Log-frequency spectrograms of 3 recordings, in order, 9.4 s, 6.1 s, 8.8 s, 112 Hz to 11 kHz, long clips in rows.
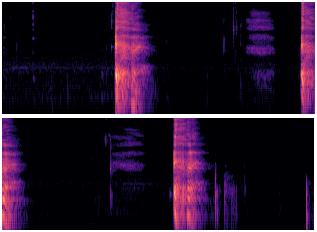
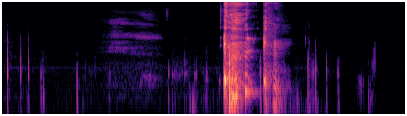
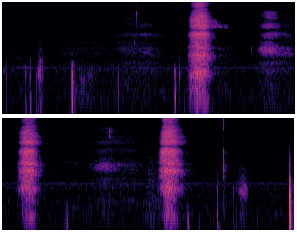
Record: {"three_cough_length": "9.4 s", "three_cough_amplitude": 32767, "three_cough_signal_mean_std_ratio": 0.18, "cough_length": "6.1 s", "cough_amplitude": 32768, "cough_signal_mean_std_ratio": 0.18, "exhalation_length": "8.8 s", "exhalation_amplitude": 7380, "exhalation_signal_mean_std_ratio": 0.26, "survey_phase": "beta (2021-08-13 to 2022-03-07)", "age": "45-64", "gender": "Male", "wearing_mask": "No", "symptom_none": true, "smoker_status": "Current smoker (11 or more cigarettes per day)", "respiratory_condition_asthma": false, "respiratory_condition_other": false, "recruitment_source": "REACT", "submission_delay": "1 day", "covid_test_result": "Negative", "covid_test_method": "RT-qPCR"}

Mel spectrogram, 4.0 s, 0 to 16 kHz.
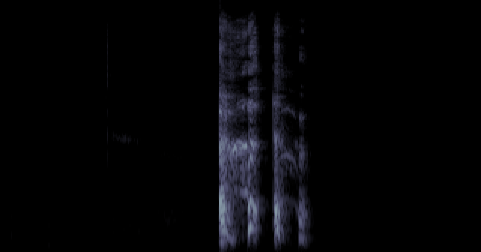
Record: {"cough_length": "4.0 s", "cough_amplitude": 32317, "cough_signal_mean_std_ratio": 0.24, "survey_phase": "beta (2021-08-13 to 2022-03-07)", "age": "65+", "gender": "Female", "wearing_mask": "No", "symptom_none": true, "smoker_status": "Ex-smoker", "respiratory_condition_asthma": false, "respiratory_condition_other": false, "recruitment_source": "REACT", "submission_delay": "1 day", "covid_test_result": "Negative", "covid_test_method": "RT-qPCR", "influenza_a_test_result": "Negative", "influenza_b_test_result": "Negative"}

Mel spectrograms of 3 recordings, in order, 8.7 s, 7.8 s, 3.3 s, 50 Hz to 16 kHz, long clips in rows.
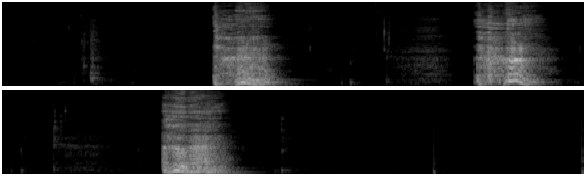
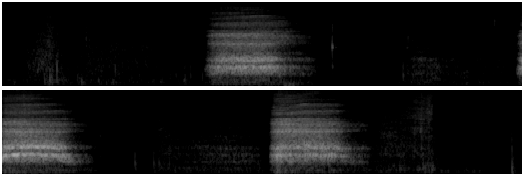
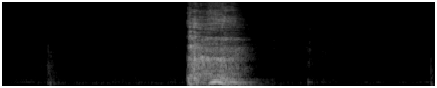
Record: {"three_cough_length": "8.7 s", "three_cough_amplitude": 9111, "three_cough_signal_mean_std_ratio": 0.27, "exhalation_length": "7.8 s", "exhalation_amplitude": 3043, "exhalation_signal_mean_std_ratio": 0.36, "cough_length": "3.3 s", "cough_amplitude": 5881, "cough_signal_mean_std_ratio": 0.28, "survey_phase": "beta (2021-08-13 to 2022-03-07)", "age": "45-64", "gender": "Male", "wearing_mask": "No", "symptom_none": true, "smoker_status": "Current smoker (1 to 10 cigarettes per day)", "respiratory_condition_asthma": false, "respiratory_condition_other": false, "recruitment_source": "REACT", "submission_delay": "1 day", "covid_test_result": "Negative", "covid_test_method": "RT-qPCR", "influenza_a_test_result": "Negative", "influenza_b_test_result": "Negative"}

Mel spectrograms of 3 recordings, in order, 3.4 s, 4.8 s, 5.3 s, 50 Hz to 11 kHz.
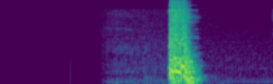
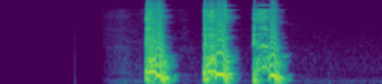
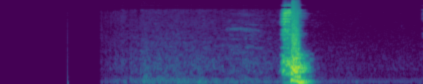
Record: {"cough_length": "3.4 s", "cough_amplitude": 32768, "cough_signal_mean_std_ratio": 0.29, "three_cough_length": "4.8 s", "three_cough_amplitude": 32768, "three_cough_signal_mean_std_ratio": 0.45, "exhalation_length": "5.3 s", "exhalation_amplitude": 32768, "exhalation_signal_mean_std_ratio": 0.21, "survey_phase": "beta (2021-08-13 to 2022-03-07)", "age": "65+", "gender": "Male", "wearing_mask": "No", "symptom_none": true, "smoker_status": "Never smoked", "respiratory_condition_asthma": false, "respiratory_condition_other": false, "recruitment_source": "Test and Trace", "submission_delay": "2 days", "covid_test_result": "Negative", "covid_test_method": "RT-qPCR"}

